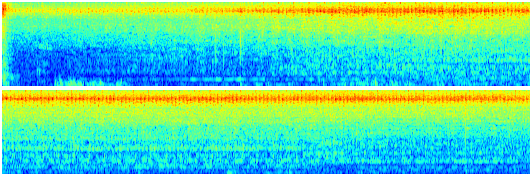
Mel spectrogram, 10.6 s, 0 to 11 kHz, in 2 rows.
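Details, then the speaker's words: 2016 Kia Sorento 2.4 with an oil-fouled cylinder 4 plug for P0304, after adding two and a half quarts of oil: brief start-up rumble then even idle with steady high hiss; misfire count zero, runs clean. "so I got zero on there now all right Miss fire's gone"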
